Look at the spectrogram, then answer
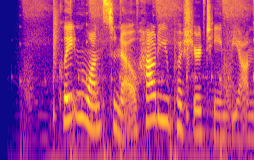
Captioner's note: voiceover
